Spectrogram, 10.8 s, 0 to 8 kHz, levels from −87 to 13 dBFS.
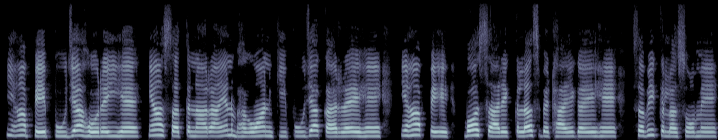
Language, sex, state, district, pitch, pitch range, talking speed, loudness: Hindi, female, Bihar, Saran, 245 Hz, 240-275 Hz, 150 wpm, -16 LUFS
